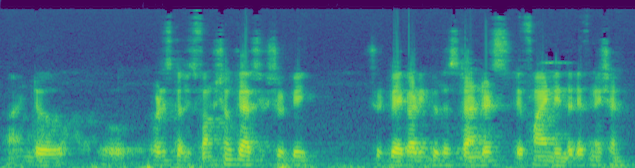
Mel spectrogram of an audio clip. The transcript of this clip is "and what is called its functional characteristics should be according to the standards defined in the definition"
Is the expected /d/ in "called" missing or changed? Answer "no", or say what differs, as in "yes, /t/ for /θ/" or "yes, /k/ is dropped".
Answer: yes, /d/ is dropped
